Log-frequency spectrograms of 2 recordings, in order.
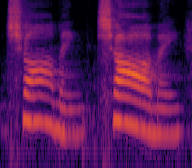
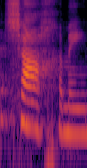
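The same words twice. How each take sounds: First: "charming" with long vowel, no r; British silent R. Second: "charming" with a throaty h-like Rio r; carioca R. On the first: Teacher repeating the British model, "charming" without r. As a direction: model "charming" as "chah-ming". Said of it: "você vai falar charming". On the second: Teacher warning against sounding carioca, "charming" with guttural r. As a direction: wrongly say "charming" as "chah-h-ming". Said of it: "não é pra ir pra um carioca". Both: Shown as a demonstration.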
